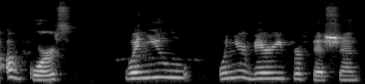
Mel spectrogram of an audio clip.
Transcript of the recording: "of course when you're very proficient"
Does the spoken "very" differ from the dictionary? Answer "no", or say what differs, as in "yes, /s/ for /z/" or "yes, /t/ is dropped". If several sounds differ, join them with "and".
no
